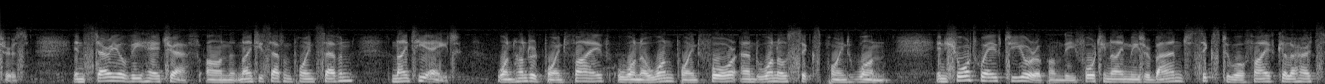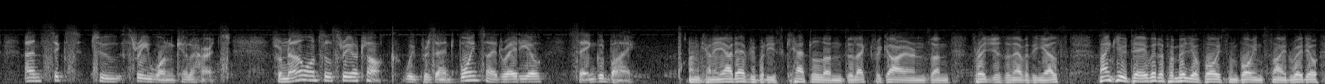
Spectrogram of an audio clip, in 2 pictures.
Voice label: final announcement with all frequencies; boyneside 1305am; A nice on the hour announcement at 1pm, giving all the frequencies on which the final show is broadcasting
